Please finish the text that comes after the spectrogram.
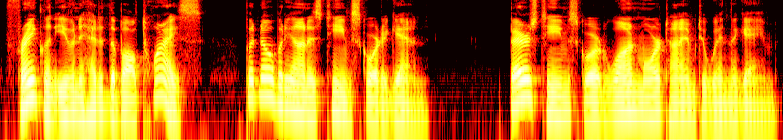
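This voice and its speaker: A man reading a children's picture book aloud as narrator, in expressive storytelling style. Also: on the low side, unhurried.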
